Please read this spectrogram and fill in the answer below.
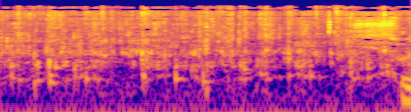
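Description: Pond water trickling and dripping as a small mesh hand net is moved through it, with many small drips and plinks.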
